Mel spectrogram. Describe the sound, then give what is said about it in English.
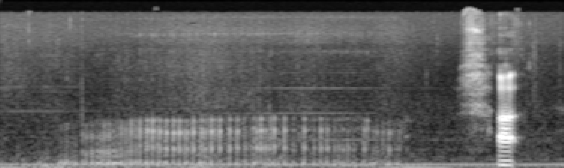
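A tiger in a tabletop role-playing game gives a low, pulsing, purr-like grumble that rumbles faintly for a few seconds, followed by one brief, sharper burst near the end. “The grumbling of the cat is going to be enough to wake Vary.”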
